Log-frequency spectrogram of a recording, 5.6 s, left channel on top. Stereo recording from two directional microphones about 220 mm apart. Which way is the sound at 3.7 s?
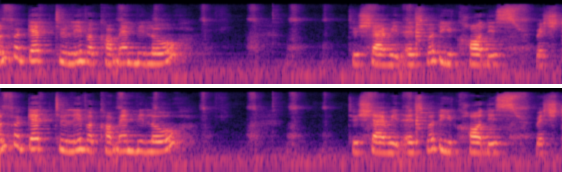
20° right (ahead or behind).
